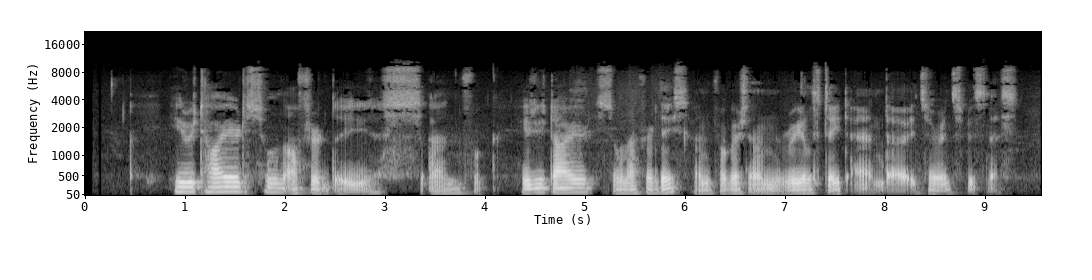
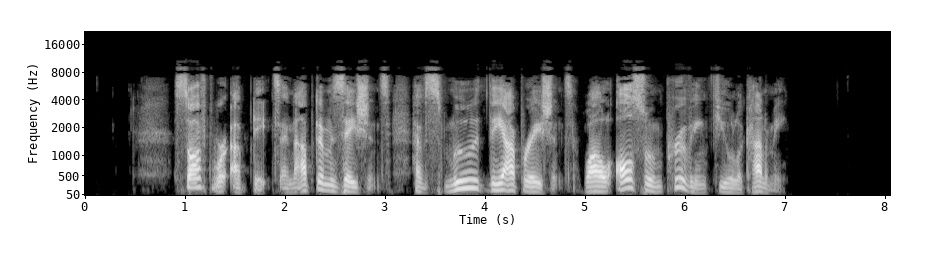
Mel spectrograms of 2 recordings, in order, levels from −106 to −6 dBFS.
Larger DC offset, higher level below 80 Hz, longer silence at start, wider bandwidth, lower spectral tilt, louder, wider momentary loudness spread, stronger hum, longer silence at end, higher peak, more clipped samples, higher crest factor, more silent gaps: neither; first, -52 dBFS vs -66 dBFS; first, 0.9 s vs 0.7 s; about the same, 9.6 kHz vs 9.6 kHz; first, -5.5 dB/octave vs -3.5 dB/octave; second, -26 LUFS vs -21 LUFS; about the same, 11 LU vs 11 LU; neither; second, 0.25 s vs 1.1 s; second, -6 dBFS vs -2 dBFS; neither; about the same, 20 dB vs 20 dB; neither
